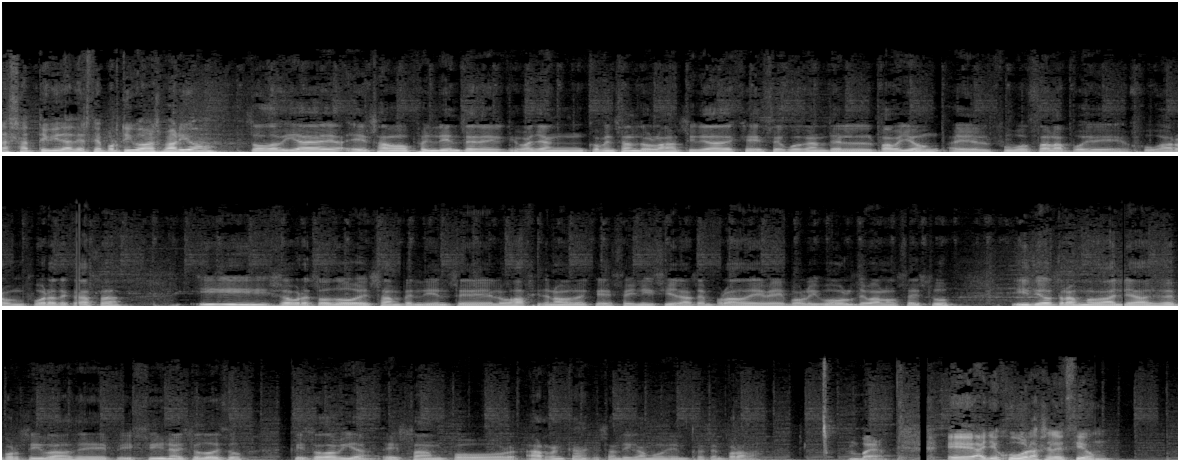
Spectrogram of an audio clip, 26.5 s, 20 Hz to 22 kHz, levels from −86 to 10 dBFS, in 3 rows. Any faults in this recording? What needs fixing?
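Blocks of digital silence at 9.38–9.40 s, 17.22–17.24 s, 24.52–24.58 s and 25.83 s: output drops straight to silence and back with no fade, the 60 ms gap an audible hole.

To prevent these dropouts, give the audio processing more headroom (a larger buffer or less work per block) so every output block is filled in time.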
